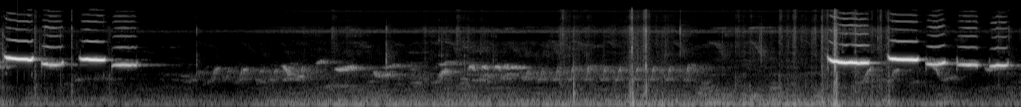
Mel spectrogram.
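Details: Female white-rumped shama in breeding condition calling a male: bursts of loud, clear downslurred whistles at the start and again near the end, separated by a stretch of soft, scattered chirps and low background rumble, with two brief clicks.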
